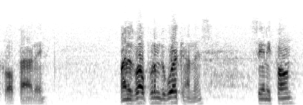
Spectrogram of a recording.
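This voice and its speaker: An actor playing a cocky, quick-witted amateur detective, dry and teasing, in 1940s radio drama style. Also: male voice, medium pitch, very animated. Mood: brisk, intent. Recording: muffled, phone-like 1940s radio recording.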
